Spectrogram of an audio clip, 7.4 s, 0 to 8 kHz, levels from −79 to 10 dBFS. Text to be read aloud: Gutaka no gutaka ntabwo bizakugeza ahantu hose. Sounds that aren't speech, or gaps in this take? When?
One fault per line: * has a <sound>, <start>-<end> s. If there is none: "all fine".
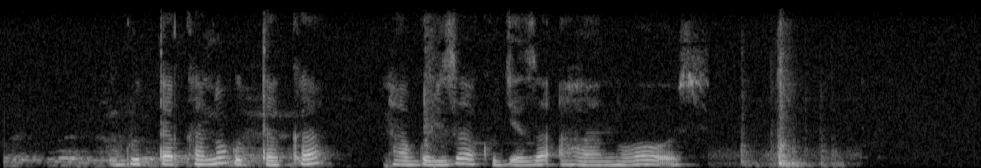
* has a squeak, 5.6-6.4 s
